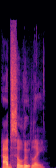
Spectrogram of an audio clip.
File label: everyday agreeing us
